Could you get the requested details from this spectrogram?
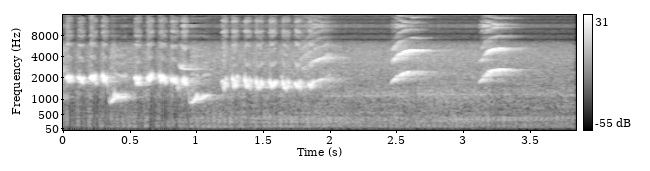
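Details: Captive white-rumped shama song meant to stimulate another bird to sing: a fast run of repeated paired chirps, then a buzzy trill and two high rising whistled notes separated by pauses.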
